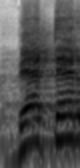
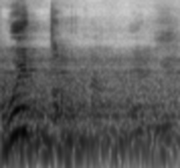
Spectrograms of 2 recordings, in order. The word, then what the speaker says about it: ওয়েতর: তারপরে কি 3 রাকাত বেতের না ওয়েতর, এটার উচ্চারণ আমরা ভুল করি, বলে বেতের। বেতের শব্দ আছে নাকি?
